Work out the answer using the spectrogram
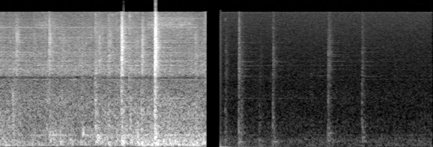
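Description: Train coaches running at speed over a river bridge, heard from an open carriage door: a loud rumble of wheels on rail with the clickety-clack of rail joints. It cuts off abruptly about three seconds in, leaving only faint ticks.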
